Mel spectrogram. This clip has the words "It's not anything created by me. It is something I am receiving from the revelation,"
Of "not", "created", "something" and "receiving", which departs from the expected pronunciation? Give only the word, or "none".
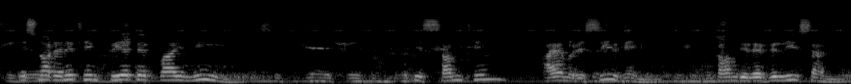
something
